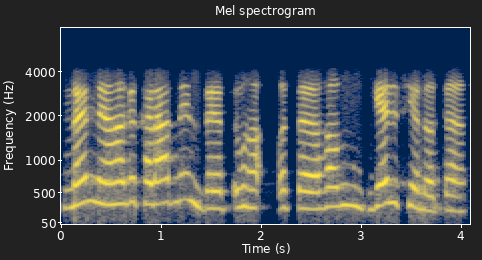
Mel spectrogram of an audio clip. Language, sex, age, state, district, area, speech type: Maithili, female, 18-30, Bihar, Purnia, urban, conversation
